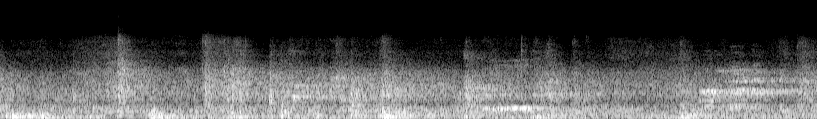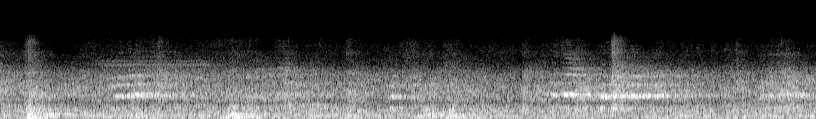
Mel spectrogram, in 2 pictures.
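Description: Ice hockey game sounds in a rink: a steady noisy background of skates and arena hum, broken by several sharp clacks of sticks, puck or boards, the loudest about halfway through, and a few short distant calls from players.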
